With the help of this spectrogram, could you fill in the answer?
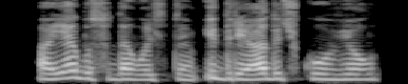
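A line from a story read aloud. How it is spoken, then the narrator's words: Amused snort. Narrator (Russian): хмыкнул высокий блондин, еще один брат лорда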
